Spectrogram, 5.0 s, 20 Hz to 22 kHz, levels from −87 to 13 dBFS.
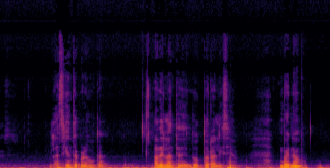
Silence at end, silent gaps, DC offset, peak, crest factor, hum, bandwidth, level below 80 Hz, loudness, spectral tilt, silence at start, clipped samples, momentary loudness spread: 0 s; none; under 0.1%; 0 dBFS; 18 dB; none; 11.5 kHz; -22 dBFS; -22 LUFS; -8.5 dB/octave; 0 s; under 0.1%; 20 LU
